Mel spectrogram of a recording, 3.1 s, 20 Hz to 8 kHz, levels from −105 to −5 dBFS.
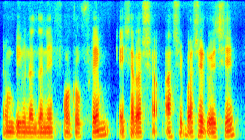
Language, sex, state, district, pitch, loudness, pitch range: Bengali, male, Tripura, West Tripura, 100 Hz, -21 LUFS, 95-105 Hz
